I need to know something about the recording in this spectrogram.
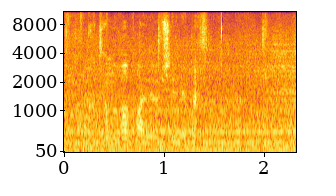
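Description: Steady engine and road hum inside a moving coach, with a passenger's brief indistinct voice a little before one second in.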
